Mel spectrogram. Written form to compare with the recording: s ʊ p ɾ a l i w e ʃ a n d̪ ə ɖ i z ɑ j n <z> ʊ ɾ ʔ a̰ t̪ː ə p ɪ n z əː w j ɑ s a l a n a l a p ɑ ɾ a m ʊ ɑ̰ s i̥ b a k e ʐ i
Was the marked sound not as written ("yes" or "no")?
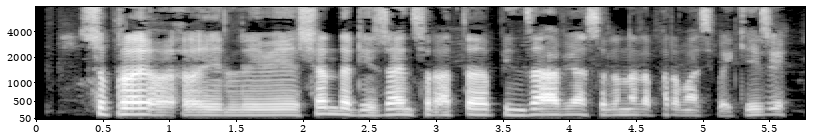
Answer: yes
